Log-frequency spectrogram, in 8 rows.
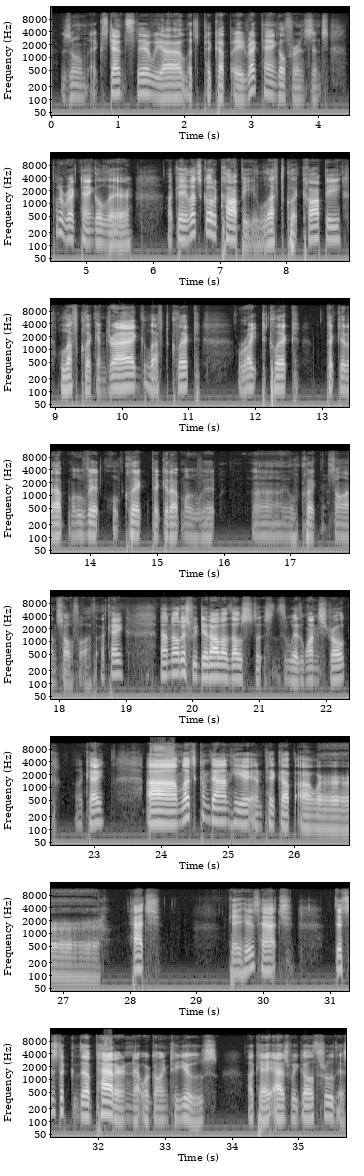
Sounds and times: Speech: 0.2 - 11.2, 11.8 - 28.5, 29.5 - 30.5, 31.1 - 35.7.

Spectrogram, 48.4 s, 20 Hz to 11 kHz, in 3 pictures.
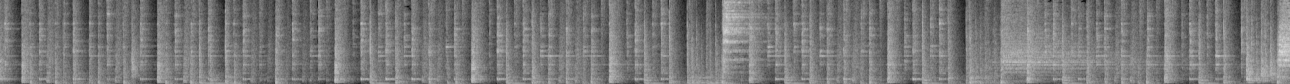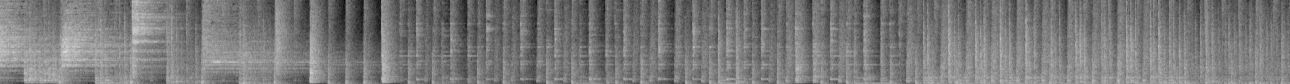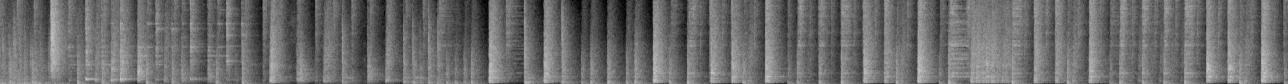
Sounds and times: Drum: 0.0 - 48.3
Drum kit: 0.0 - 48.3.

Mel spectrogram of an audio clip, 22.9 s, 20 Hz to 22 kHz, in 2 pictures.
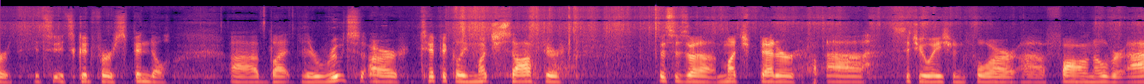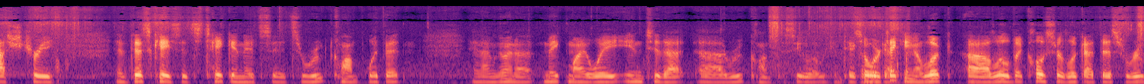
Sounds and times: Speech: 0.0 - 1.7, 2.3 - 5.8, 6.6 - 15.5, 16.2 - 22.8.

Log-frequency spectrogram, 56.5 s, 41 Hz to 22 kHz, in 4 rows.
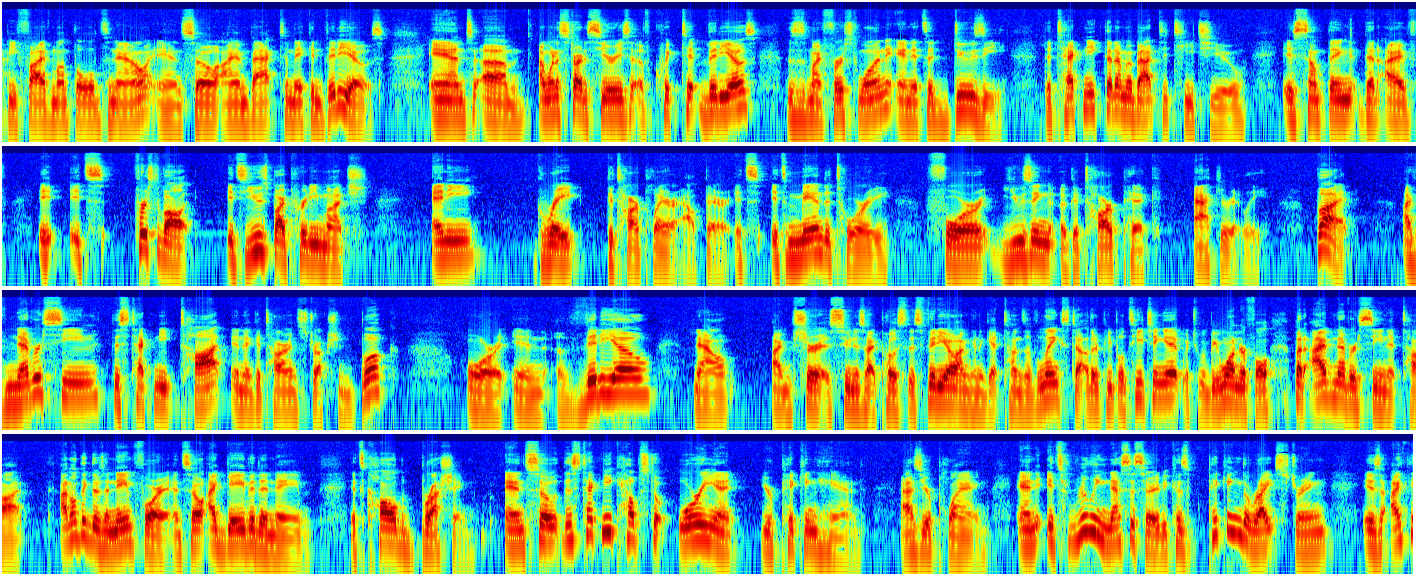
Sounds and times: Speech: 0.0 - 17.8, 18.4 - 32.2, 32.9 - 56.5.

